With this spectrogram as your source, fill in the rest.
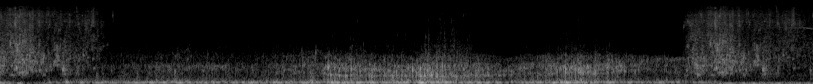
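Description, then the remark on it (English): A person wading in water splashes briefly, then dives under the water, giving way to a muffled, low, rumbling underwater wash; splashing returns at the end. No one speaks. “I splashed a bit then dove under the water.”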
